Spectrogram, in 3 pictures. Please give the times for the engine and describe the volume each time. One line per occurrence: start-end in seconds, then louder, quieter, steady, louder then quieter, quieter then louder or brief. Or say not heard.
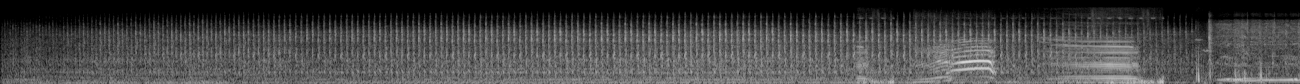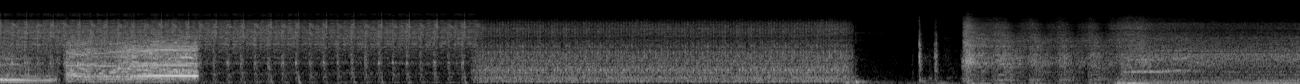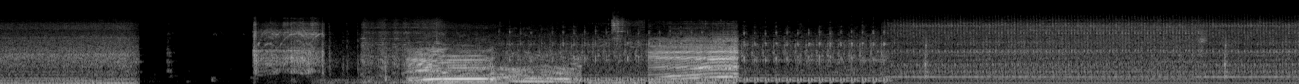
0.0-38.9 quieter.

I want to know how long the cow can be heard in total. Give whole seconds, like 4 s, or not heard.
10 s.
